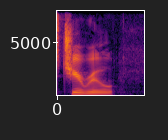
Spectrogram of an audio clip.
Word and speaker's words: chiru: Next we have chiru. Chiru. It's pronounced just like it's spelled. C-H-I-R-U. Chiru.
